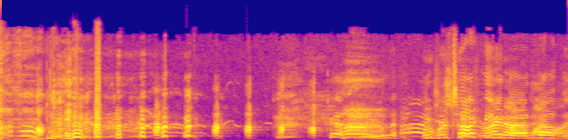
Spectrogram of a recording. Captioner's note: laughing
